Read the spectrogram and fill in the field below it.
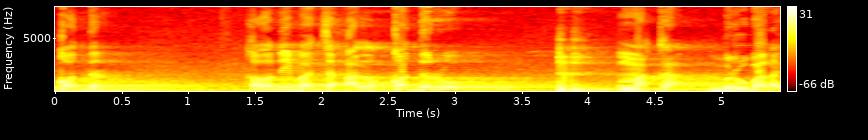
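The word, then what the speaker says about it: قدر: Kalau dibaca qafnya fathah, dalnya mati. Mati itu sukun, qadr.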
